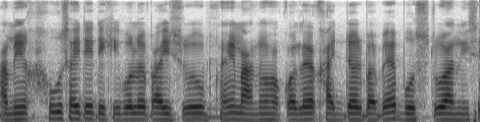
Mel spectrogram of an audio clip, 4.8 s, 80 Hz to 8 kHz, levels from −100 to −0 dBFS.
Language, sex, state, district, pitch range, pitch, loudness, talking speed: Assamese, male, Assam, Kamrup Metropolitan, 145-150 Hz, 145 Hz, -18 LUFS, 135 wpm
